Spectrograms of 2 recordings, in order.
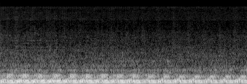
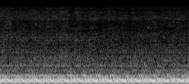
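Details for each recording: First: Ticking heard at idle from a 2018 turbocharged Mustang GT V8 after a one-wire fix and ghost-cam tune load; deep lumpy idle with brief throttle blip, ticking still present, still needs fuel system and tune. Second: 2018 Mustang GT with new turbo kit on E85, restarted while chasing errors; steady even V8 idle, air-fuel good, not lean, no ticking, no misses or knocks; normal idle.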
